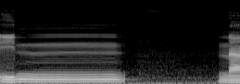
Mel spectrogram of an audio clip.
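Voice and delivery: separated syllables with long pauses. Shown as a demonstration. Teacher breaking a word down for learners, syllable by syllable. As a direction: sound out one syllable at a time.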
